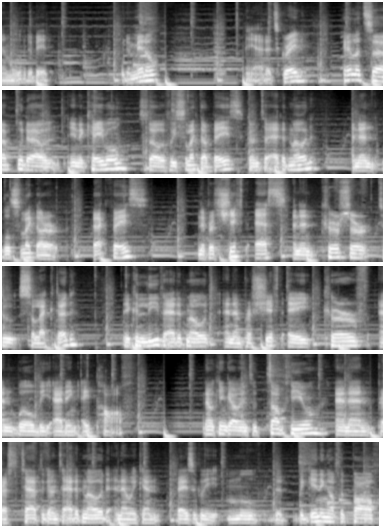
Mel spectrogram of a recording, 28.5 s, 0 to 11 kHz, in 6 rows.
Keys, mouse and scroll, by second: 2.5 click, 4.6-6.9 middle drag, 6.9 click, 7.6 Tab, 9.5 click, 10.2-12.2 shift+middle drag, 12.2 shift+s, 15.4 Tab, 15.8 click, 16.5 shift+a, 20.6-21.1 scroll down 3, 21.1 `, 23.8 Tab, 25.1 g.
